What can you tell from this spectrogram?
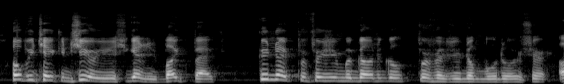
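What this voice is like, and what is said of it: Muffled, accented character voice. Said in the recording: “in a very muffled voice ... Oh, I like that accent. That's a good one.”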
